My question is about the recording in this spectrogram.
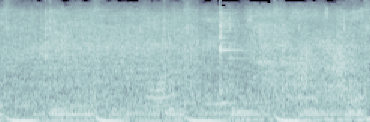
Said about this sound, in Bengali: একই সাথে ভেজে রাখা চিংড়ি মাছগুলো দিয়ে দেবো।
